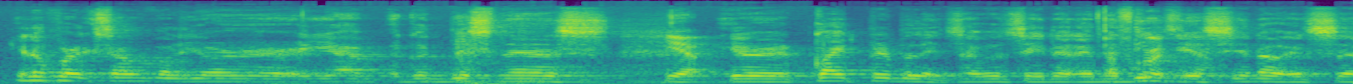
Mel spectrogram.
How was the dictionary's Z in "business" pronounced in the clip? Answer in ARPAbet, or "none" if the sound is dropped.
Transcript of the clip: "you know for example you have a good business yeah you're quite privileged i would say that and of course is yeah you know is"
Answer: S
